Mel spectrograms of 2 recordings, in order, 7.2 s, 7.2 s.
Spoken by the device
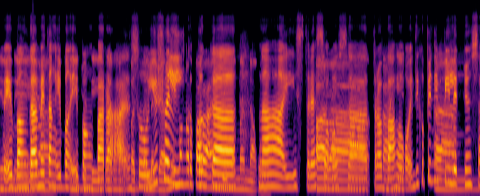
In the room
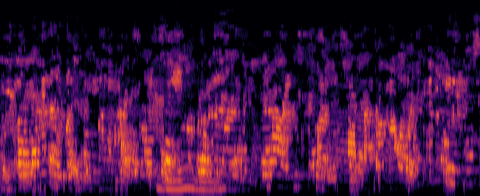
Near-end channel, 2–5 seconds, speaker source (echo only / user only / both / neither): both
